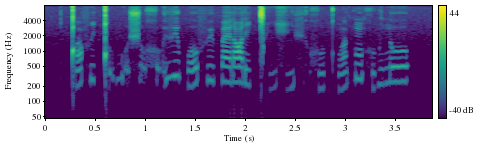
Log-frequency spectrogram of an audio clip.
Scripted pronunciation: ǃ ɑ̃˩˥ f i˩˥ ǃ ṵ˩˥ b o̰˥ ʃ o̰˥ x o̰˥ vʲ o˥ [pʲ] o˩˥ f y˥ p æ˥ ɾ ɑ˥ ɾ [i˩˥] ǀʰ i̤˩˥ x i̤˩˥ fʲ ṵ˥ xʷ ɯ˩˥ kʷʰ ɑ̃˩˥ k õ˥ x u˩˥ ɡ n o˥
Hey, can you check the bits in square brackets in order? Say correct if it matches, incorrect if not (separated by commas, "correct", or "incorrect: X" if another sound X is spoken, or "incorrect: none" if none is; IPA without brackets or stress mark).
incorrect: p, correct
